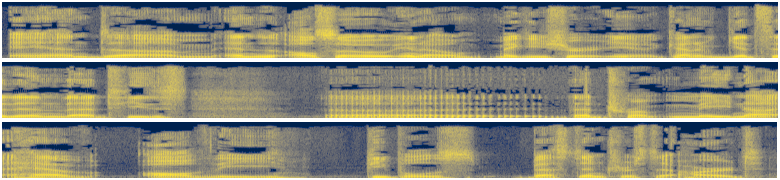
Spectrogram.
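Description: A man with a very deep, gravelly voice chats casually as a podcast host. His pitch swings widely as he rambles and restarts in an amused way. The sound is dry and close. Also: expressive, slow pace, a bit bright, no room sound. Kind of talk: casual chat.

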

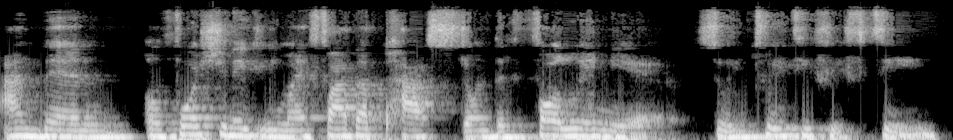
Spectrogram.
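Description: Her voice fairly low, steady, and mellow, a woman in her thirties speaks a little fast as an interview guest. She is reflective and emphatic, leaning on repetition to build her points. The sound is roomy, with noticeable echo.

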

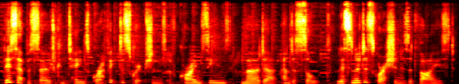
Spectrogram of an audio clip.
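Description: A woman's voice: medium pitch, moderate pace. Woman true crime narrator over music. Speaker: podcast host.

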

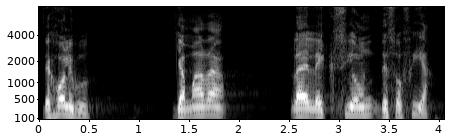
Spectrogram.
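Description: High-voiced man preaching a sermon. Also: steady tone, darkish tone, no room sound, studio quality, in a large hall. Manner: retells a story with emphatic pauses and repetition; stammers and restarts often.

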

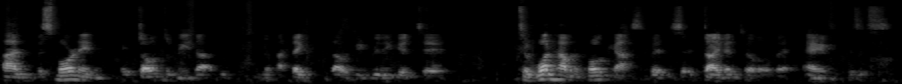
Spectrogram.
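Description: A man's voice: on the low side, moderate pace, mellow, highs cut off. A man hosting a podcast, chatting casually, laughing often and restarting his sentences. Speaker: podcast host. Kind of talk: casual interview chat.

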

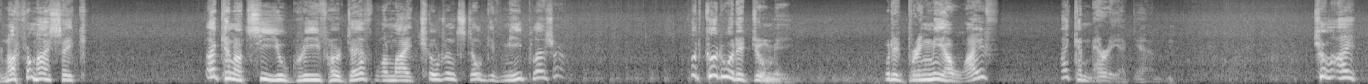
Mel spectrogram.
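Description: An actor playing a remorseful royal brother in an earnest, pleading stage delivery for an audio drama. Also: male voice, high voice, very animated, a little slow, pauses often, fairly bright tone, breathy edge, exaggerated voice.

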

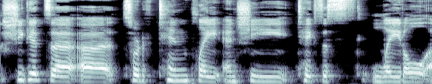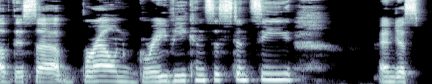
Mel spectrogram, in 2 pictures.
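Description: A woman running a tabletop game, describing scenes in a casual, unhurried way. She often pauses with fillers as she sets each scene. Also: mid-range voice. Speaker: game master.

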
